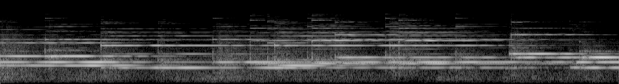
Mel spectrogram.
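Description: Handbell choir playing a slow piece: handbells struck in overlapping notes and chords every half second or so, each left ringing on.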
